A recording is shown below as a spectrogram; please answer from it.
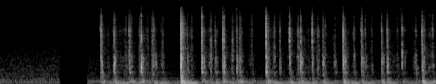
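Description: Typing on a computer keyboard: a fast, irregular run of key clicks starting about a second in.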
